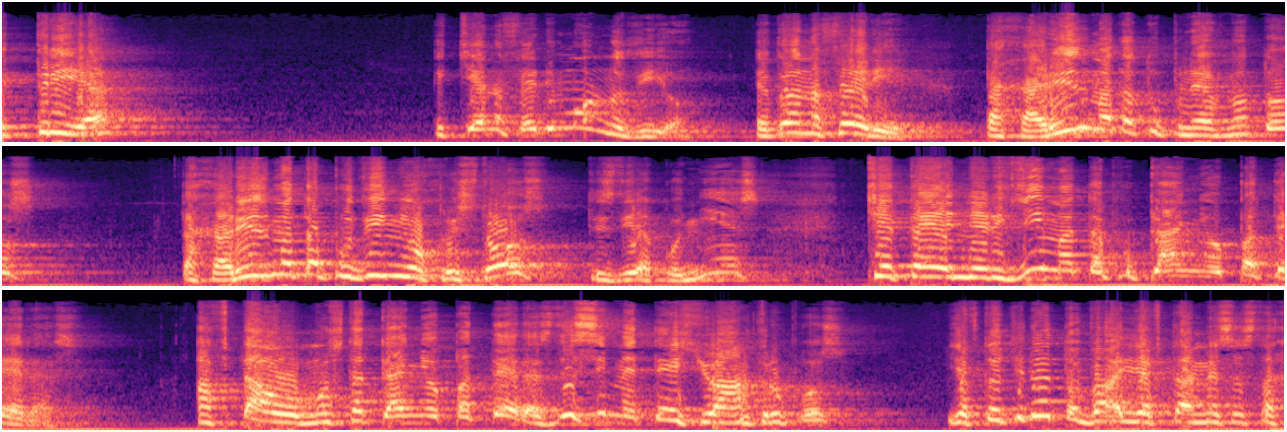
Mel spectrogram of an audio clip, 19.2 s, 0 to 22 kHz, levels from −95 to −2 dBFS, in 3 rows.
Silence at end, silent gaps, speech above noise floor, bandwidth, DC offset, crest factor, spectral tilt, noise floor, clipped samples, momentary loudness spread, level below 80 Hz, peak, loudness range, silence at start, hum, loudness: 0 s; none; 38 dB; 16.5 kHz; under 0.1%; 10 dB; -4 dB/octave; -46 dBFS; 0.1%; 12 LU; -32 dBFS; 0 dBFS; 3 LU; 0 s; none; -9 LUFS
